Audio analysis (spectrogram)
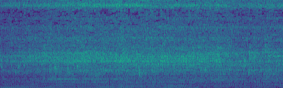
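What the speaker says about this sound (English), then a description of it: "wash each little bunch because there's a few little, it's not as clean as I would like it to be" Bunches of freshly picked watercress are rinsed under steady running water, giving a loud, continuous rushing and splashing hiss with a low rumble that eases off near the end, and no voices.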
